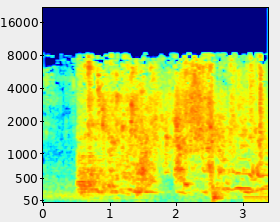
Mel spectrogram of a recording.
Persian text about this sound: سه سال می شود وظیفه این کودکان آبکشی از زیر خانه هایشان است. این کار را کودکانی 17 خانواده در دهه حیات نوی جماعت خراسانی ناحیه فرخور اجرا می کنند.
